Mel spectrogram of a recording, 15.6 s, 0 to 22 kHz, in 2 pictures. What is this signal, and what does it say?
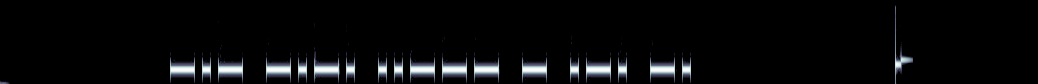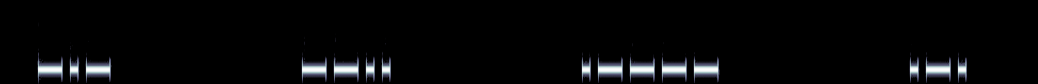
Morse code, heard as a keyed tone, about 21 wpm, spaced as for 10 wpm, 700 Hz. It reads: KC2TRN KZ1R
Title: USA Call Signs - 8x Character Spacing - 20wpm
